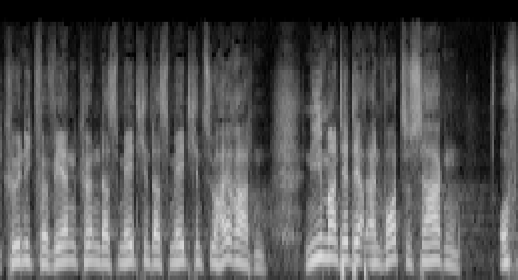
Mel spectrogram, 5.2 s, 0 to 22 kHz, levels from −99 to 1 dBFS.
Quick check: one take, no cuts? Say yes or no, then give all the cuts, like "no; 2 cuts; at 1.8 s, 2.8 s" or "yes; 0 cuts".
no; 3 cuts; at 1.5 s, 3.6 s, 4.0 s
